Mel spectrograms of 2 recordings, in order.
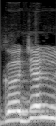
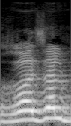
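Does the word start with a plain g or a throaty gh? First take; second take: plain g; throaty gh. First: It starts with a plain hard g sound. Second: It starts with a throaty, rasping gh sound. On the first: The speaker calls it wrong. "नहीं" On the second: The speaker calls it right. "ग पैर बिंदी वाले शब्द"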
